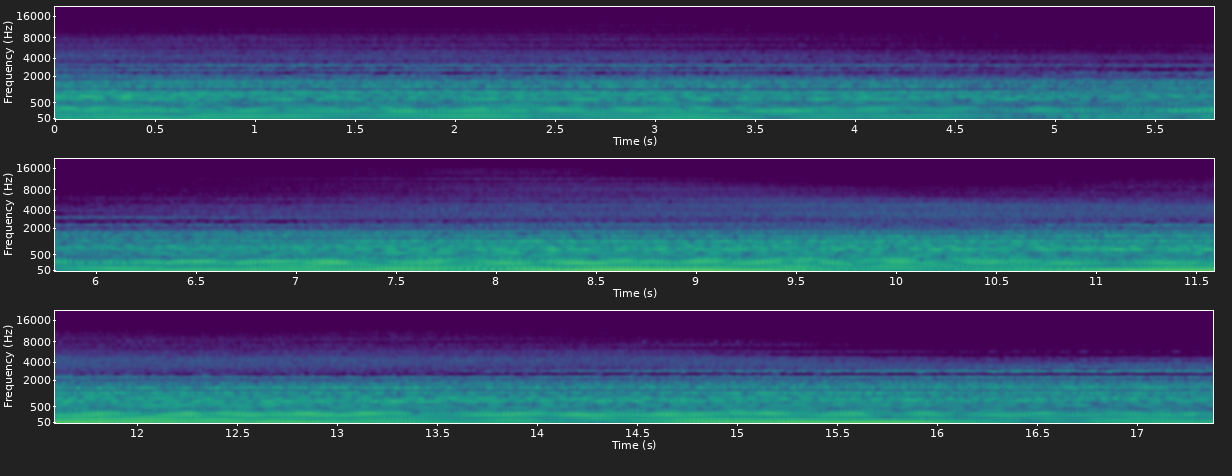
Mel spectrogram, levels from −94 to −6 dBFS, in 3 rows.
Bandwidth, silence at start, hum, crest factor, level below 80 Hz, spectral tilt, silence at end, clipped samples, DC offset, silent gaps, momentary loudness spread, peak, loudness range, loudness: 9 kHz; 0 s; none; 16 dB; -40 dBFS; -7.5 dB/octave; 0 s; under 0.1%; under 0.1%; none; 7 LU; -20 dBFS; 6 LU; -37 LUFS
